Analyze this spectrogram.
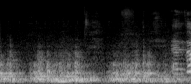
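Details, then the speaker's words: Lab demonstration on a lung sound simulator played through a speaker, possibly mixed with speaker static: loud, low-pitched bubbling crackles; coarse crackles. "are coarse crackles coarse crackles are really loud if it if you hear it described as fine crackles they're little fainter"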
